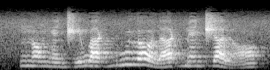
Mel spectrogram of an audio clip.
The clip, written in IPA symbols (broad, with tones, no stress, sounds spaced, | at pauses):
n ɔ̃˧ ɡ ɛ̃˨ d͡ʒ e˨˦ w a˧ ɡ͡b u˦ l ɔ˦˨ l a˨˦ ɡ͡b ɛ̃˦ d͡ʒ a˦˨ l ɔ̃˨˦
